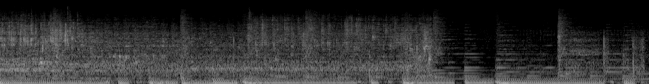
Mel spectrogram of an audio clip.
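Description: Water draining from a jar of rinsed sprouts, a continuous close trickle and gurgle that runs throughout with a brief dip near the end.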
